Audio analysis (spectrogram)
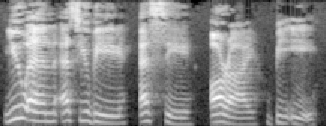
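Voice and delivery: each letter spelled slowly and firmly. Retold or imitated. Spelling the unsubscribe demand to the sender, slow and firm. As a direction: hammer every letter of U N S U B S C R I B E. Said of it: "all capital letters".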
